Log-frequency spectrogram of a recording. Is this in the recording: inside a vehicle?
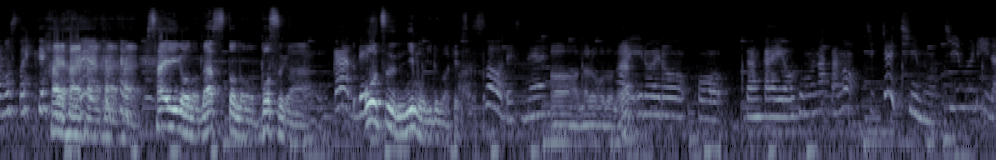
no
